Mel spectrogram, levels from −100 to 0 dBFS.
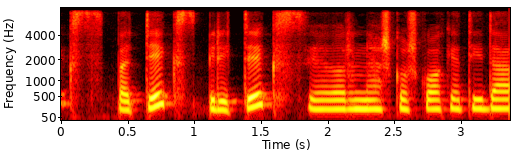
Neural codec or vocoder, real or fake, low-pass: codec, 16 kHz, 0.9 kbps, LongCat-Audio-Codec; fake; 7.2 kHz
